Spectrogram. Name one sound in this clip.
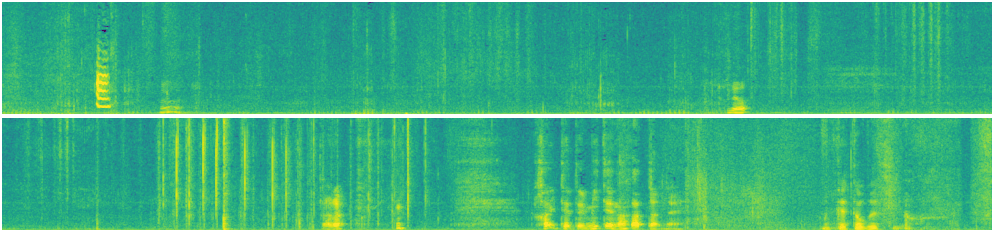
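A cat meows close by, again and again.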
